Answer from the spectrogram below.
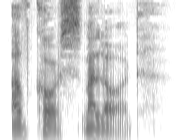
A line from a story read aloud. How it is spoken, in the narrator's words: Lopin said blandly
